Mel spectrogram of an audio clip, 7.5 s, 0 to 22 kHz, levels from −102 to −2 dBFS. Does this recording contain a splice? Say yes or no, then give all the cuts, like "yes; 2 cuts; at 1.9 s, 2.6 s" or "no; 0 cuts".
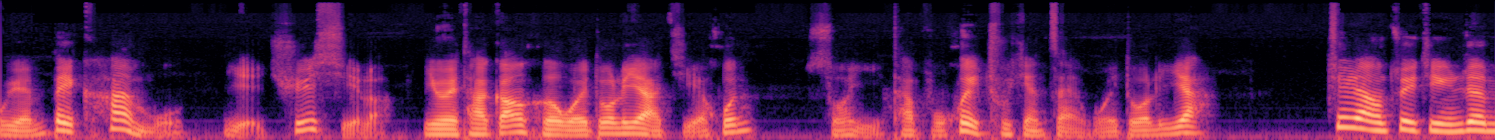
yes; 2 cuts; at 2.0 s, 6.2 s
